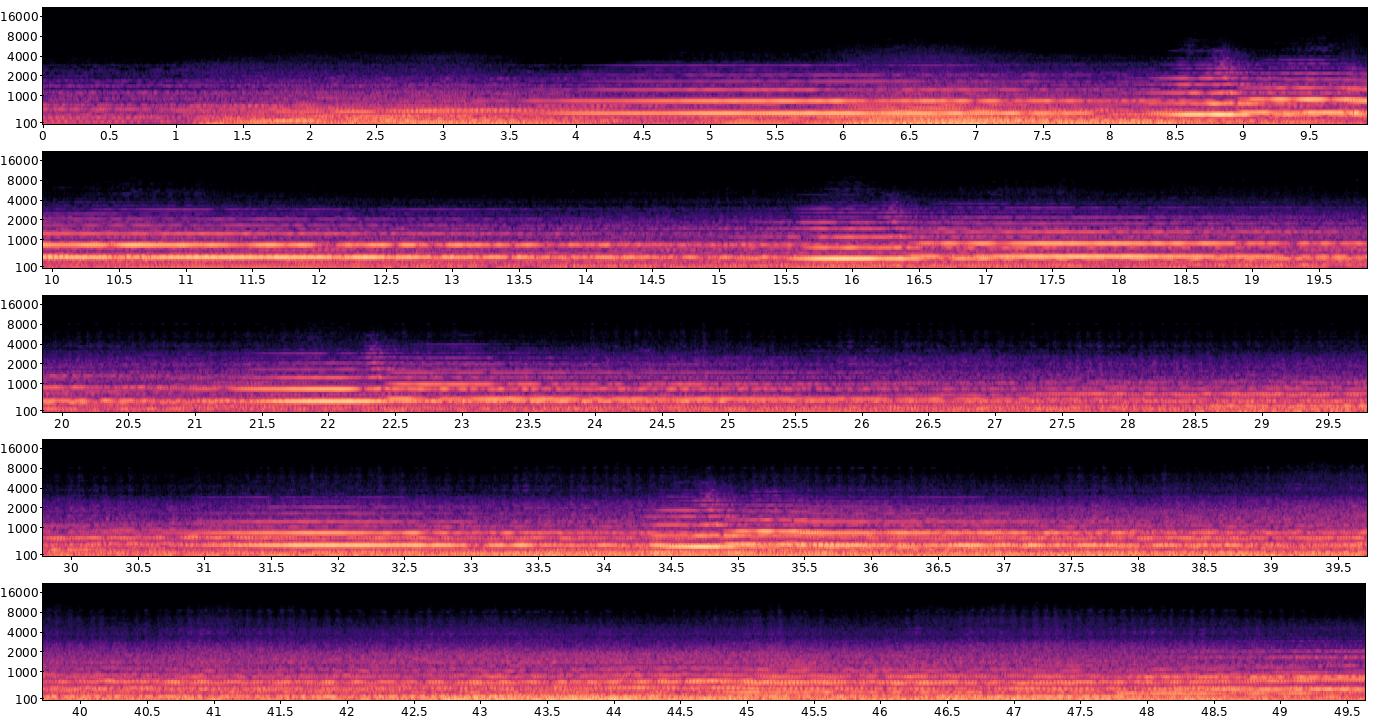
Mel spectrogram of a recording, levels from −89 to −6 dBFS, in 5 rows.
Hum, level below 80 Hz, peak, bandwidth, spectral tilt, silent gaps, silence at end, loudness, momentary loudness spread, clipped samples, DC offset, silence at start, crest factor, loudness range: none; -32 dBFS; -8 dBFS; 4.9 kHz; -10.5 dB/octave; none; 0 s; -24 LUFS; 12 LU; under 0.1%; under 0.1%; 0 s; 14 dB; 9 LU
